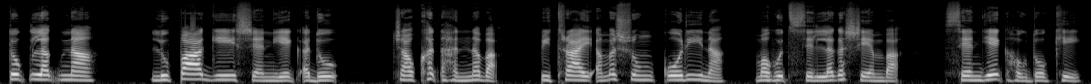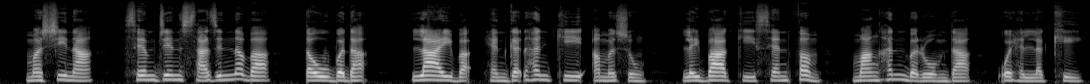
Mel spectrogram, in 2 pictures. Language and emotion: Manipuri, neutral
